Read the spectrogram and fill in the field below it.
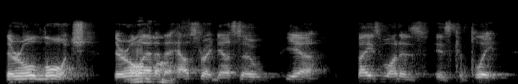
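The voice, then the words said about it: Australian accent. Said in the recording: “He's from Australia. Has a wonderful accent.”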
